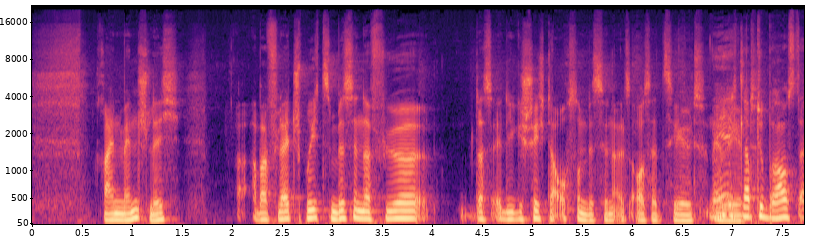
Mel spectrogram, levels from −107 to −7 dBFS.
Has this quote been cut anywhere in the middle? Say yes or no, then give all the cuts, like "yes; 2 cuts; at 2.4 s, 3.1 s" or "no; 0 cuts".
no; 0 cuts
